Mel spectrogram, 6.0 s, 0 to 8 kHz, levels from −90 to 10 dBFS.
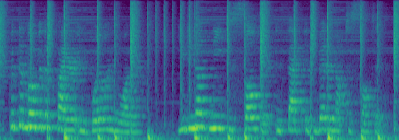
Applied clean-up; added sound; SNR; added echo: none; Drum kit; 3 dB; reverberation time 0.6 s.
